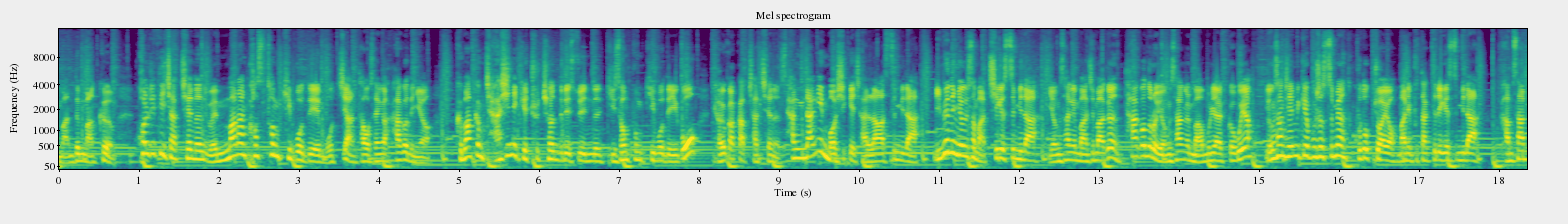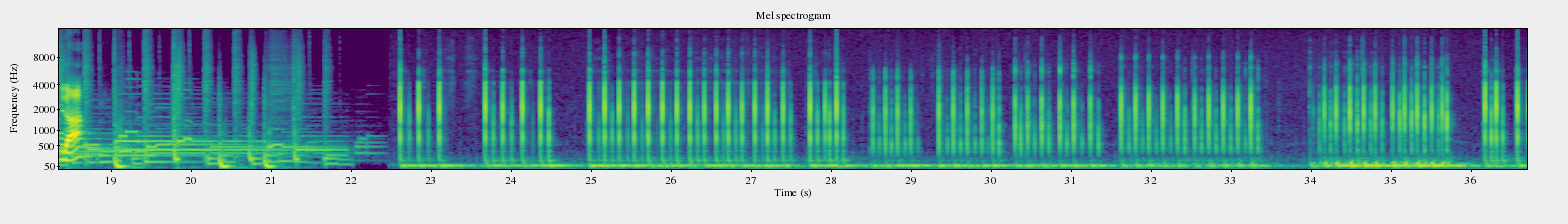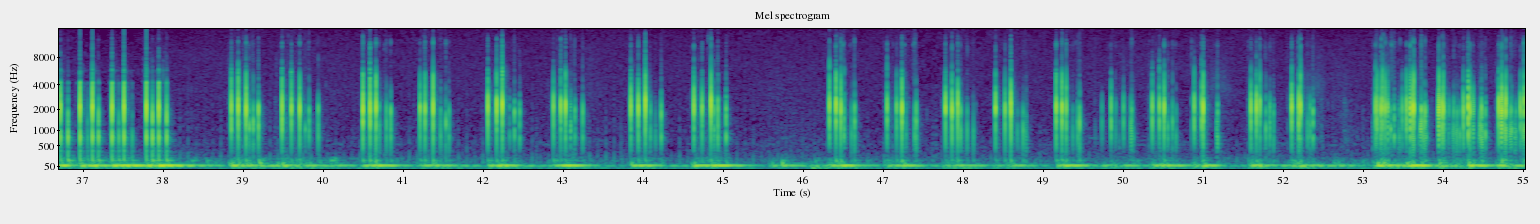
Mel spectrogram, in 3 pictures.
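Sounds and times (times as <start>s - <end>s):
mechanical keyboard typing: 22.6s - 33.4s, 34.0s - 38.2s, 38.8s - 45.1s, 46.3s - 52.5s, 53.1s - 55.0s.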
